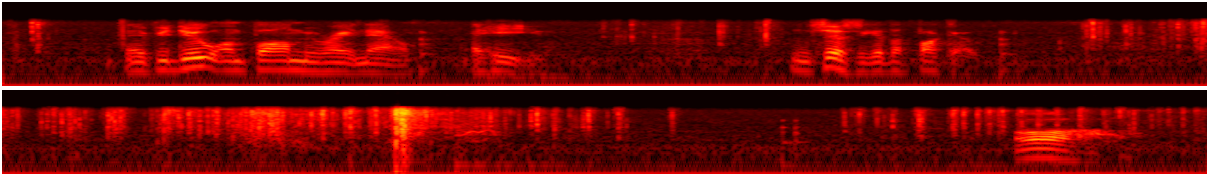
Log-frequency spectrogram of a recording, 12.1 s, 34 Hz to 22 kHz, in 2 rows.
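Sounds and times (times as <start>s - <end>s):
wrapper crinkling: 3.0s - 4.0s, 5.4s - 9.4s, 10.2s - 12.0s
wrapper snapping: 3.0s - 4.0s, 5.4s - 9.4s, 10.2s - 12.0s.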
